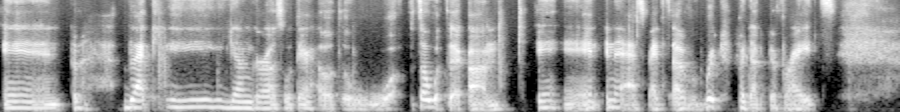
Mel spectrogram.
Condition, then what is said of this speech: Stuttering. Yes, if I'm angry, I do not stutter at all.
